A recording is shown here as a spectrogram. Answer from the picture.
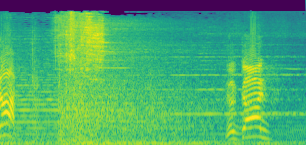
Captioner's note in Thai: เสียงกระบี่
